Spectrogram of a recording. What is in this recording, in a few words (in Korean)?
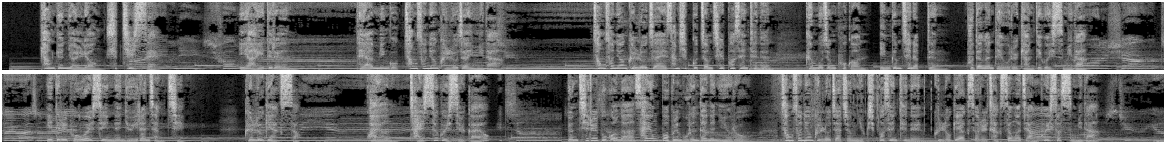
나레이션 따뜻한 30대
